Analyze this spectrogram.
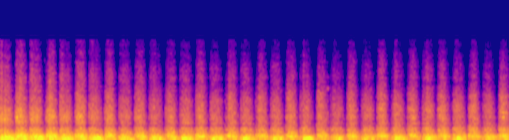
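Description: Freshly sharpened and set brass-backed hand saw cutting through a block of pine in a fast, even run of rasping strokes.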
